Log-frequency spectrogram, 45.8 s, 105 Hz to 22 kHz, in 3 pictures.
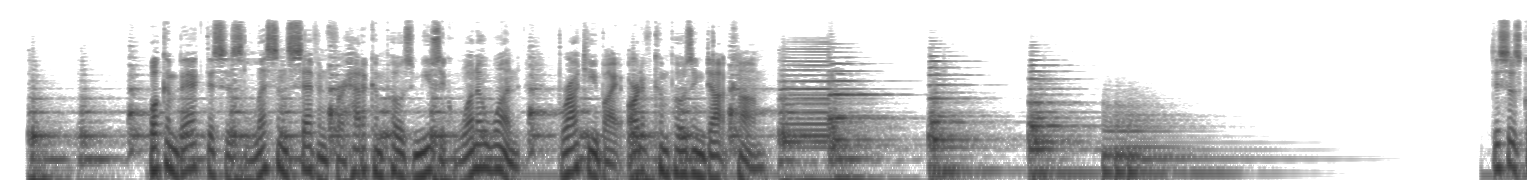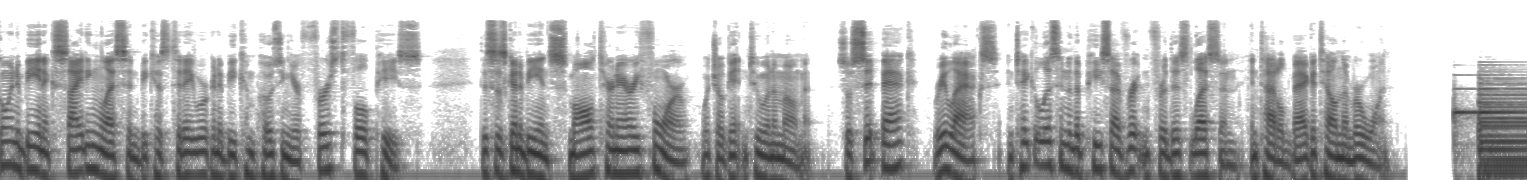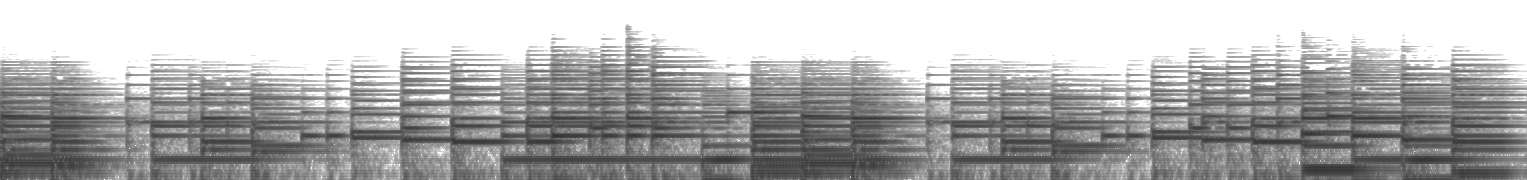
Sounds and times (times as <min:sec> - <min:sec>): Music: 0:00.3 - 0:12.1, 0:29.8 - 0:45.8.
